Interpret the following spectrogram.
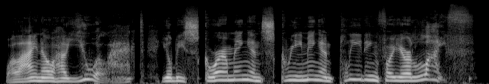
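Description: A gruff, hot-tempered military chief, acted out by a male narrator. He speaks in curt, menacing barks at a slightly high pitch, recorded very dry, as in an audiobook. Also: animated, normal speed, no echo, close to an everyday voice.

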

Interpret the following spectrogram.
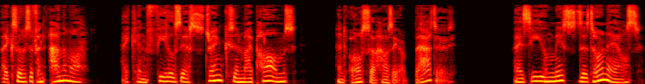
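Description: A woman's voice: fairly low pitch, unhurried, darkish tone, breathy edge, dry recording, studio quality. A woman voicing an earnest, spiritual woman who speaks solemnly in stilted phrases, for an audiobook. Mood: devoted. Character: earnest Swiss woman, spiritual, devoted foot healer. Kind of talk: audiobook character voice.

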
